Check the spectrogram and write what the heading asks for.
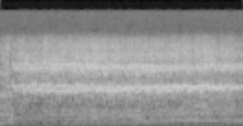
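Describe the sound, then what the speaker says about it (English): Street racing cars on a public road at night in the San Fernando Valley, with tires spinning and screeching and engines roaring. The sound is a loud, steady skid squeal over engine drone and runs the full length with no talk. "Tires spin, engines roar, and the race is on."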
